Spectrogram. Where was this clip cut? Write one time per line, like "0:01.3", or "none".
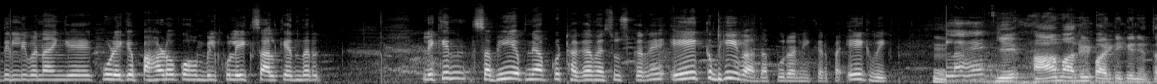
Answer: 0:03.8
0:09.5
